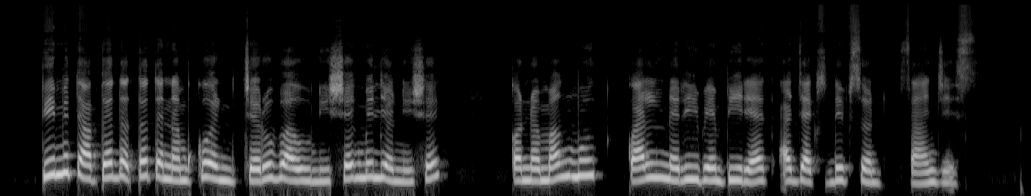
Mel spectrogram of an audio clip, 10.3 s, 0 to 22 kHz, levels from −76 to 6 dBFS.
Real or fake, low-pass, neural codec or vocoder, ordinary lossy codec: fake; 19.8 kHz; autoencoder, 48 kHz, 128 numbers a frame, DAC-VAE, trained on Japanese speech; Opus, 32 kbps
